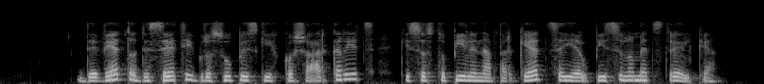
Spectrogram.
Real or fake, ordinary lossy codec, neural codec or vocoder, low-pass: fake; AAC, 24 kbps; codec, 16 kHz, 2 kbps, X-Codec, HuBERT features, trained on LibriSpeech; 7.2 kHz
